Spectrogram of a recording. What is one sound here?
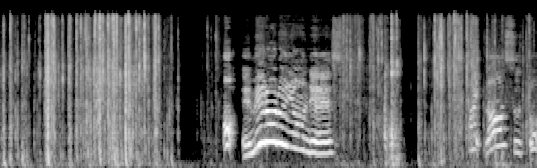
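A foil packet crinkles and rustles in someone's hands.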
